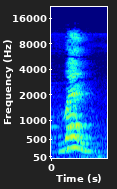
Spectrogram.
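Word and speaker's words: when: Okay, H में after W, डब्ल्यू के बाद जब भी एच हुआ है तो वहां पे एच साइलेंट है। What, okay, here it is silent. What, व्हेन, वाई, गॉट इट।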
